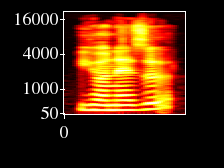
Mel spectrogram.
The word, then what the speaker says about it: Yonezu: So we got a new opening, Peace Sign by, I think this is pronounced Kenshi Yonezu? Or Yonezu? Did I get that right? Yonezu.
